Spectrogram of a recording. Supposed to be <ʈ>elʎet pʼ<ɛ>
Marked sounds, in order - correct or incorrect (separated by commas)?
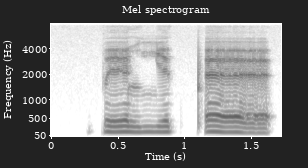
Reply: incorrect, correct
